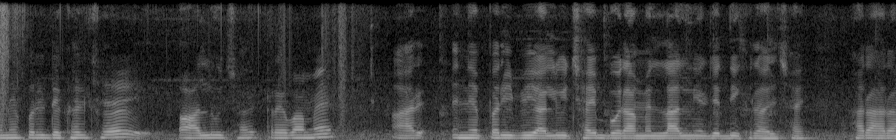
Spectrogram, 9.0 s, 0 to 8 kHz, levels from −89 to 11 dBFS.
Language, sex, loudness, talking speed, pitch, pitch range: Maithili, male, -31 LUFS, 155 wpm, 145 Hz, 135-150 Hz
